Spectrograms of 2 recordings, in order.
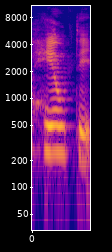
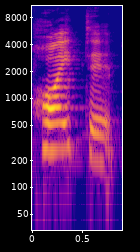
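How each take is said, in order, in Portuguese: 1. A primeira vogal soa como 'eu'. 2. A primeira vogal soa como 'oi'. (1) "Eu não falo heute" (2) "o som daqui é heute, é oi"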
